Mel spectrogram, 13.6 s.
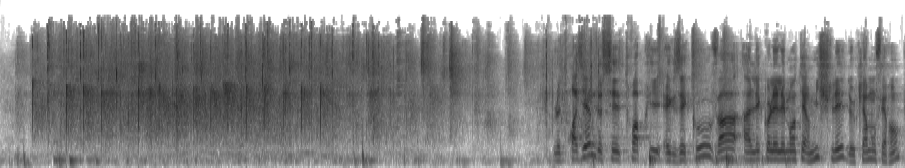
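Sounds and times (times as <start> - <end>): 
audience applause: 0.4 - 7.2
speech: 8.3 - 13.5.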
